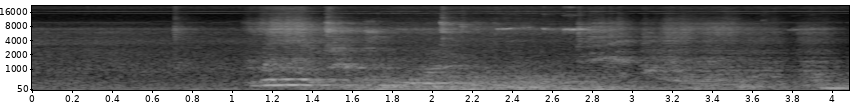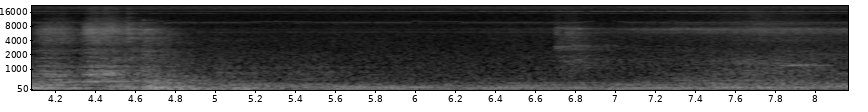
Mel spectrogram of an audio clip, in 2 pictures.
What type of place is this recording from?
elevator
